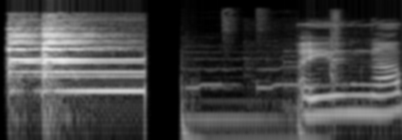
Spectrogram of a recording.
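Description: Bright bell-like ding sound effect from a subscribe-button animation, ringing steadily for under a second and then cut off abruptly.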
